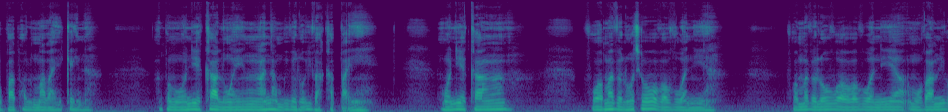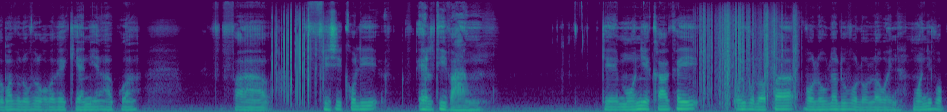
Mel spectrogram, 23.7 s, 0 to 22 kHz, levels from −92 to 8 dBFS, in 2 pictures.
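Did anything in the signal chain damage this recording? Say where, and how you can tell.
Yes. Cable scratch noise appears at 15.21–15.91 s and 20.51–21.88 s as dense, uneven rustling over the speech, first about as loud as it, then somewhat quieter. This points to analogue wiring, likely a worn connector whose contact resistance fluctuated as it moved.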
